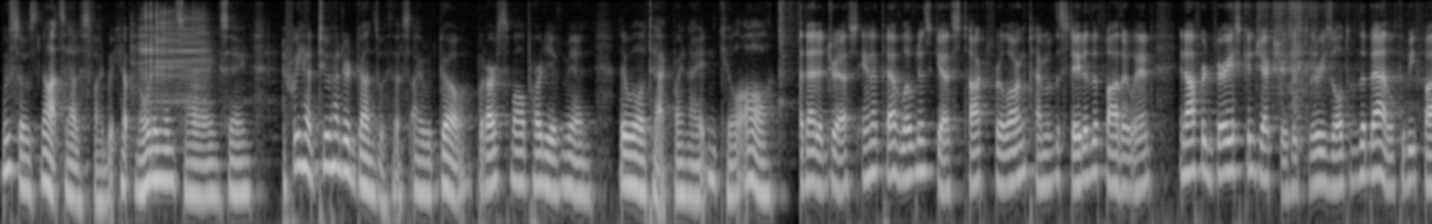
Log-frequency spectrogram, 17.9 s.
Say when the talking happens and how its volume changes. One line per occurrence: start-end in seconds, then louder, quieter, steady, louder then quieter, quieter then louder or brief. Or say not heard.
0.0-17.8 steady.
